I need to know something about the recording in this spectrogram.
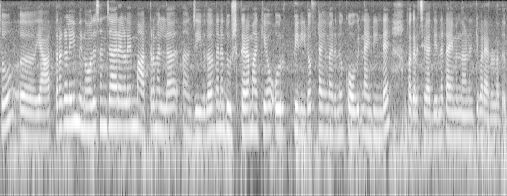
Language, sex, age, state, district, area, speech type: Malayalam, female, 18-30, Kerala, Ernakulam, rural, spontaneous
